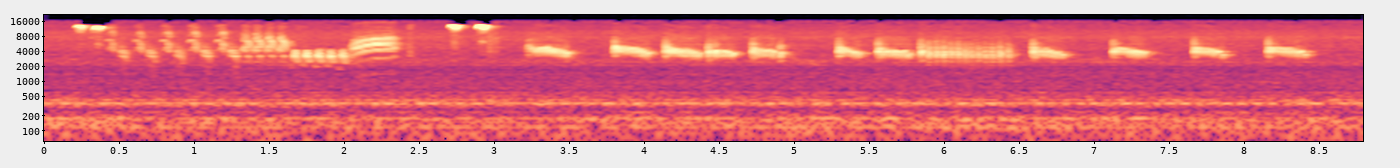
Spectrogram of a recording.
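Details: House wren nesting in a yard in Denver sings: a bubbly trilled opening with a few very high ticks, then a long series of short buzzy downslurred notes repeated about twice a second, with a low background hum.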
